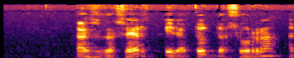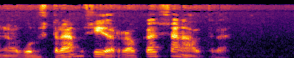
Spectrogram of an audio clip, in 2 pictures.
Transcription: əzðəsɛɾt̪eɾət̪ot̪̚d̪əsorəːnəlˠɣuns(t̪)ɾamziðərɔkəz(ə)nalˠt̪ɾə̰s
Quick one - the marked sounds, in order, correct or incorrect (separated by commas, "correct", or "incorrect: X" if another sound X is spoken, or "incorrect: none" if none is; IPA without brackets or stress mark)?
correct, correct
